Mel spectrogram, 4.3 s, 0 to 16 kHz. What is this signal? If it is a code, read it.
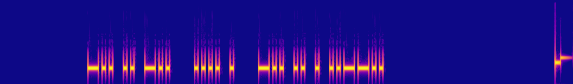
Morse code, heard as a keyed tone, about 44 wpm, 700 Hz. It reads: DID HE DIE?
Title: Sentences from Top 1300 Words 45wpm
